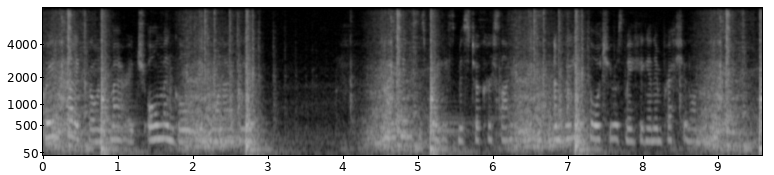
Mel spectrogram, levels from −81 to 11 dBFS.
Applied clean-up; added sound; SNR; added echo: none; Drawer open or close; -2 dB; reverberation time 1.5 s.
